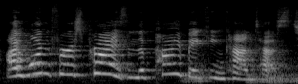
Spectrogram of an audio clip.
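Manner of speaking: exclaiming. Shown as a demonstration. Wayne telling everyone about the pie contest, excited. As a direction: announce the win with pride. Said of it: "Wayne exclaimed".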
